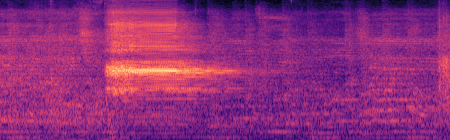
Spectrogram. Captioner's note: buzzer sounding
